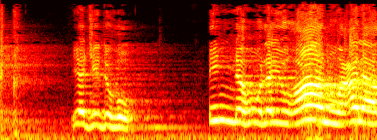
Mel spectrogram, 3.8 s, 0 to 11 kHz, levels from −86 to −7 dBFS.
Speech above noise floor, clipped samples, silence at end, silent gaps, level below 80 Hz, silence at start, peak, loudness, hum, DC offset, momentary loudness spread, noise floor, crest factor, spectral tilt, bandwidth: 27 dB; under 0.1%; 0 s; none; -40 dBFS; 0 s; 0 dBFS; -10 LUFS; none; under 0.1%; 15 LU; -36 dBFS; 12 dB; -3 dB/octave; 10.5 kHz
